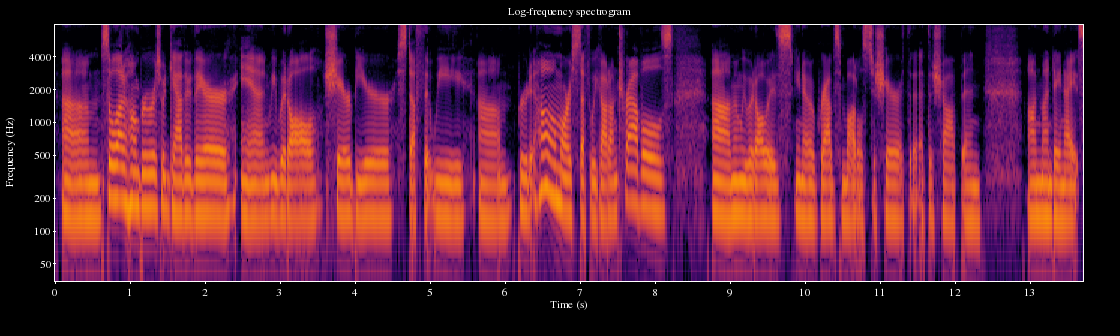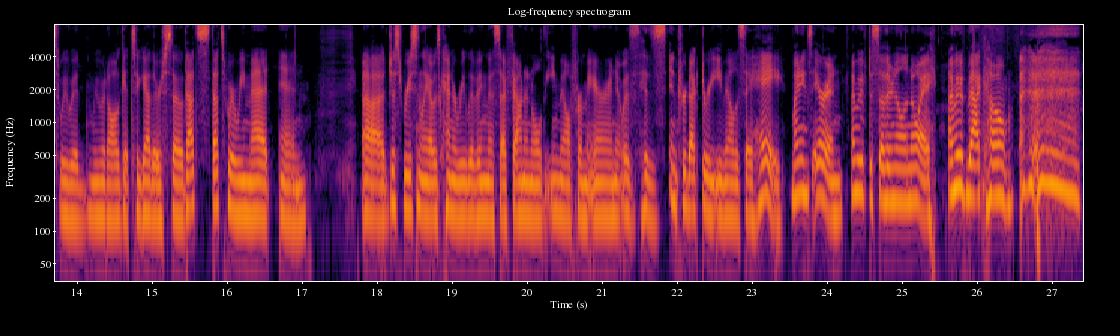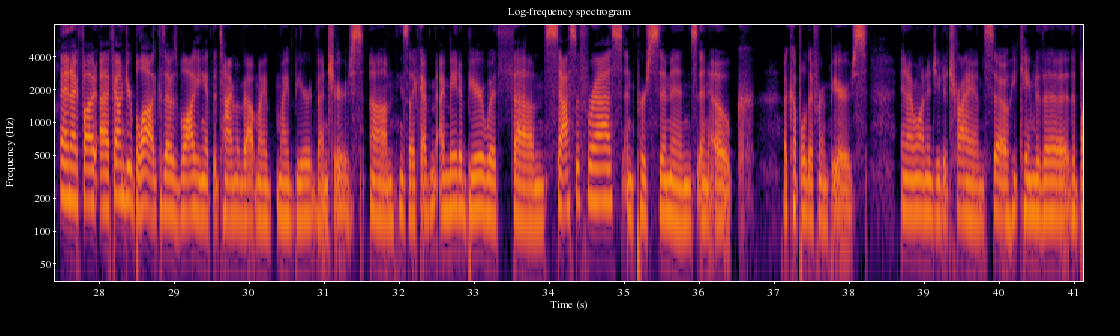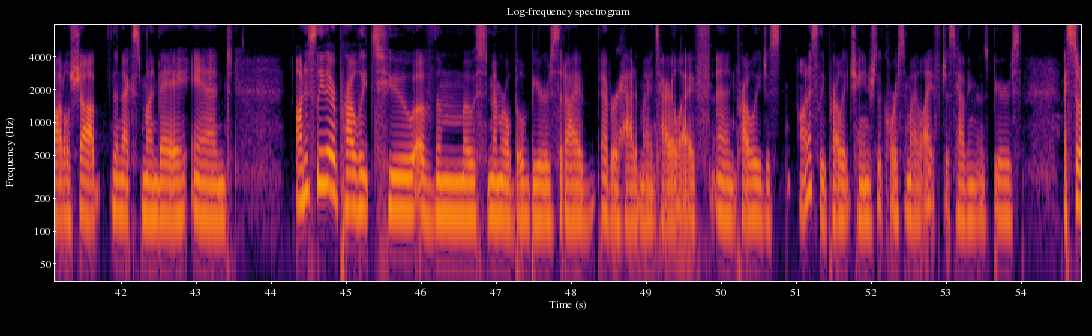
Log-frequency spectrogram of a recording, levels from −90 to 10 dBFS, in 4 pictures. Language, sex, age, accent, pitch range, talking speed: English, female, 30-49, American, 135-155 Hz, 210 wpm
